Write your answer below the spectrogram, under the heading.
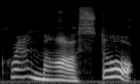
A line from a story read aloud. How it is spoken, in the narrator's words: He cried out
